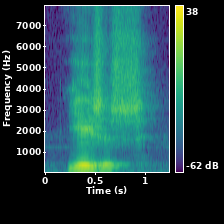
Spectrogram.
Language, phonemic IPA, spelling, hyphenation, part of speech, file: Dutch, /ˈjeː.zʏs/, Jezus, Je‧zus, proper noun / interjection, Nl-Jezus.ogg
- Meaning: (proper noun) 1. Jesus, Jesus of Nazareth 2. a male given name from Hebrew of Hebrew origin; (interjection) Jesus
